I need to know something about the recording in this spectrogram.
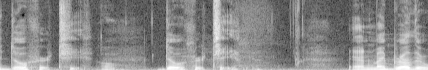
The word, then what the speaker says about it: Doherty: She still, when she greets me, she'll say, "Hi, Doherty," and she tries to pronounce it like I never. I just said Doherty, mm-hmm. you know. But it is supposed to be Doherty, oh.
